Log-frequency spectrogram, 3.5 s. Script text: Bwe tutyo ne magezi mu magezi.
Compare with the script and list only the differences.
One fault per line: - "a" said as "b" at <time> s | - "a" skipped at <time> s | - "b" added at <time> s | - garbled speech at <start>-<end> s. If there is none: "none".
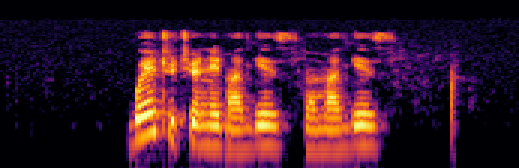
none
